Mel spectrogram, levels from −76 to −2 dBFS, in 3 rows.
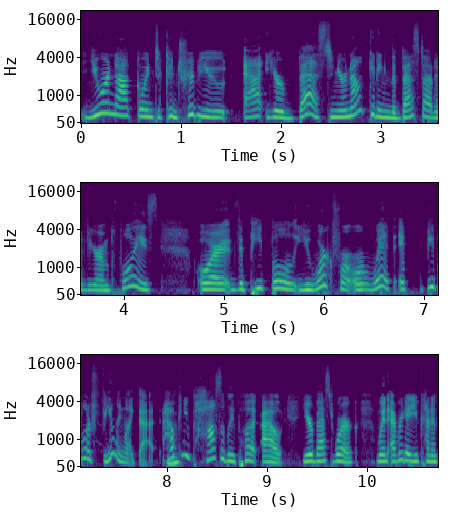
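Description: A time-stretched section runs from 6.54 s, just after "you work for or", to the end of this speech recording. Over that stretch the pace jumps abruptly to about 1.53 times normal speed while the pitch stays where it was, so the delivery sounds rushed. The likely cause is software squeezing the passage to fit a shorter length, holding the pitch steady by dropping short slices of audio and joining what remains.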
